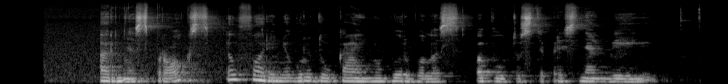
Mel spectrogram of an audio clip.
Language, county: Lithuanian, Alytus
